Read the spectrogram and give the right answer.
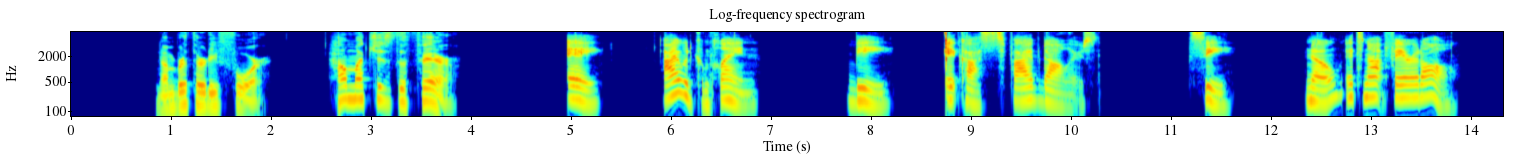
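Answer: B: It costs $5.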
